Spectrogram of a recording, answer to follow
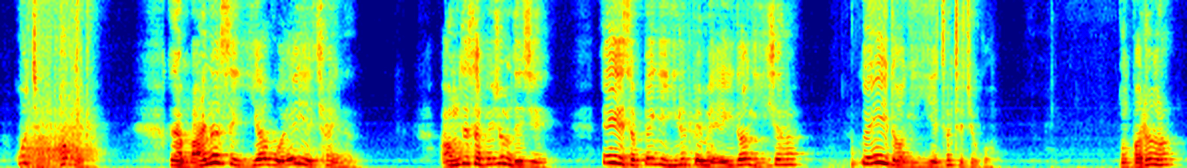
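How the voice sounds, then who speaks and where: A woman's high, dark and mellow voice at a fairly quick pace, with very wide pitch swings, long, frequent pauses and audible room echo. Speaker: math tutor. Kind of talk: lecture. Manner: casual.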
